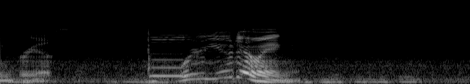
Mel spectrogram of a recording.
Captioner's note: beep!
